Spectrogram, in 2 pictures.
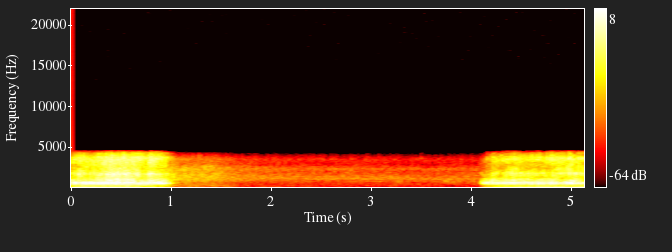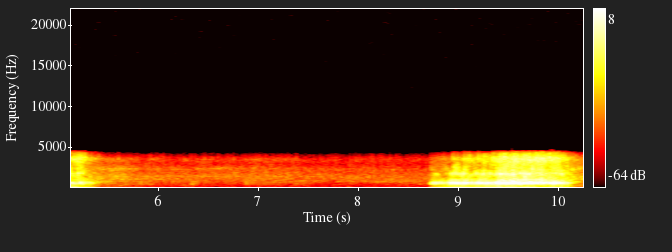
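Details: Man snoring: three loud, rough snores about every four seconds, roughly 14 a minute, with silence between; ordinary snoring.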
